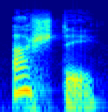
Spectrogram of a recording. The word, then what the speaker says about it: acheter: Acheter. Same thing here, we don't insist on this so acheter, acheter.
